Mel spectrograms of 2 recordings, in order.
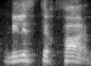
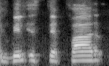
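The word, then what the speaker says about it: بالاستغفار: বলতে হবে বিল ইস্তিগফার, বিল ইস্তিহসান, মূলত উচ্চারণ এভাবে। কিন্তু আমরা এই ব্যবহারটা না জানার কারণে আমরা বলি বিল ইস্তিগফার, বিল ইস্তিহসান, এভাবে পড়ে ফেলি। এটা ঠিক নয়।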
